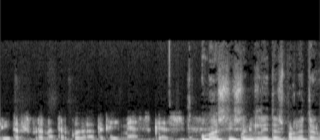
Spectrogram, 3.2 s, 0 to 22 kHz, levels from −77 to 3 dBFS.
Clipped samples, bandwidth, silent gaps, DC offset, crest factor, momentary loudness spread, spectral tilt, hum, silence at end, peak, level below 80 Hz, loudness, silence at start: under 0.1%; 16 kHz; none; under 0.1%; 14 dB; 8 LU; -4.5 dB/octave; none; 0 s; -2 dBFS; -28 dBFS; -16 LUFS; 0 s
